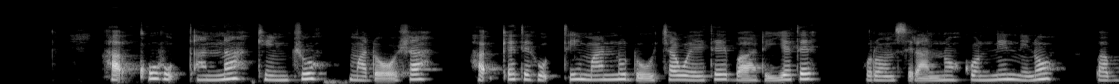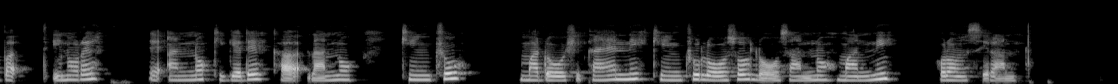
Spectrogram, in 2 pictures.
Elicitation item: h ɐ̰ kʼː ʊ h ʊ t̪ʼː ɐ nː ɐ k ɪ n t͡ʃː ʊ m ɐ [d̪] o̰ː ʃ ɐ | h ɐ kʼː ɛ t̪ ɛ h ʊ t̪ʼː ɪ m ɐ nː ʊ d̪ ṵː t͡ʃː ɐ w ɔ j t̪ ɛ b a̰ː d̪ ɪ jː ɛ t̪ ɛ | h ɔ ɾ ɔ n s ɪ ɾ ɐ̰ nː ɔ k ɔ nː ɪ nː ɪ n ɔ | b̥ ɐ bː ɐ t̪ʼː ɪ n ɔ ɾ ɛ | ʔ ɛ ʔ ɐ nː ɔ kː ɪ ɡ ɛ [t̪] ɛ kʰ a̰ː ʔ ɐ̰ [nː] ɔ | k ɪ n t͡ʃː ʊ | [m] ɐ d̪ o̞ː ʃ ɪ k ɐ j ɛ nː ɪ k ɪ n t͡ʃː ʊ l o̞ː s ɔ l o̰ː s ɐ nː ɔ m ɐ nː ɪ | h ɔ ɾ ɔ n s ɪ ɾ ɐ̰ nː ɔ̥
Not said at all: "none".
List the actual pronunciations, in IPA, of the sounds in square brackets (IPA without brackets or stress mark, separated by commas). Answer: d̪, d̪, nː, m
